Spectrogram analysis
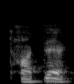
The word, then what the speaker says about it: tate: You know, tate has both of those, that hard T, ta, and then the soft T, te, tate.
